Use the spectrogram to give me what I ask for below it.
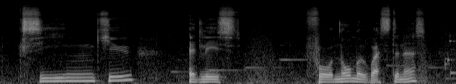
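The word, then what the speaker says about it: Xingqiu: or something yeah it's it's written as an x but it's not pronounced as an x in this case it's not x singu it's more like seeing q at least for normal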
